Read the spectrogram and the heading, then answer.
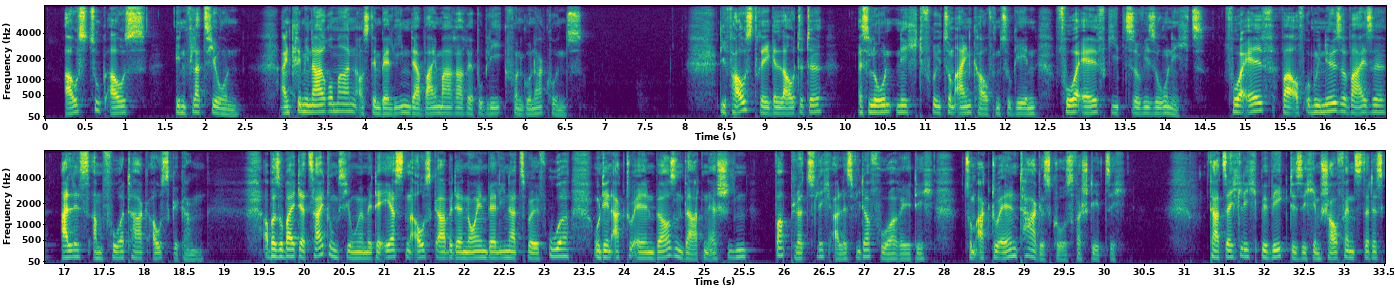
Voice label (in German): Telefonlesung; Leseprobe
